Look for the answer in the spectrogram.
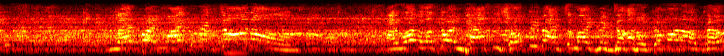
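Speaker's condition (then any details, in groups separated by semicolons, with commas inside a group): No condition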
